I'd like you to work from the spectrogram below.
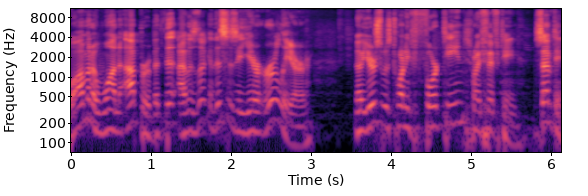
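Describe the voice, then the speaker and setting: A man talks at a very fast pace in an American accent, his fairly high pitch making very wide swings. There is vocal fry in his voice. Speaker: physician lecturer. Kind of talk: conference lecture. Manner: casual, animated.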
